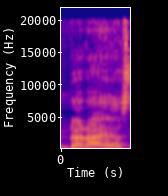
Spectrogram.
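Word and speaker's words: Darius: एट the other डेरियस, और दूसरे दरवाजे से डेरियस, कहीं कहीं इसका प्रोनाउंसिएशन डरायस भी है, तो दूसरे दरवाजे से डरायस प्रवेश करता है।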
